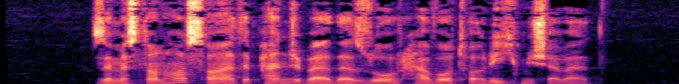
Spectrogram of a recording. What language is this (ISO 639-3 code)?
fas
